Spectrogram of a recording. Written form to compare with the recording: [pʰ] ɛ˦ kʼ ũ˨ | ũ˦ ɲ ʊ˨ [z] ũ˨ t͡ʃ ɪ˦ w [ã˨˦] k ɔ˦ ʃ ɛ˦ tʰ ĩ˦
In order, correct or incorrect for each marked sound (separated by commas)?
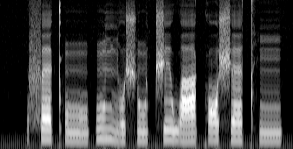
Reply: incorrect, incorrect, incorrect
